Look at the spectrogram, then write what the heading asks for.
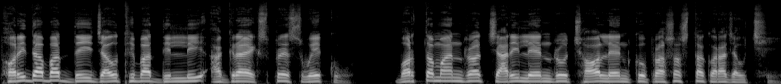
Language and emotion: Odia, neutral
